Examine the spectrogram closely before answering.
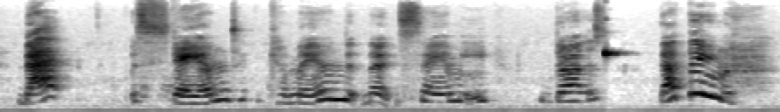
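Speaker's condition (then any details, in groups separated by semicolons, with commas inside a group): Cerebral palsy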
